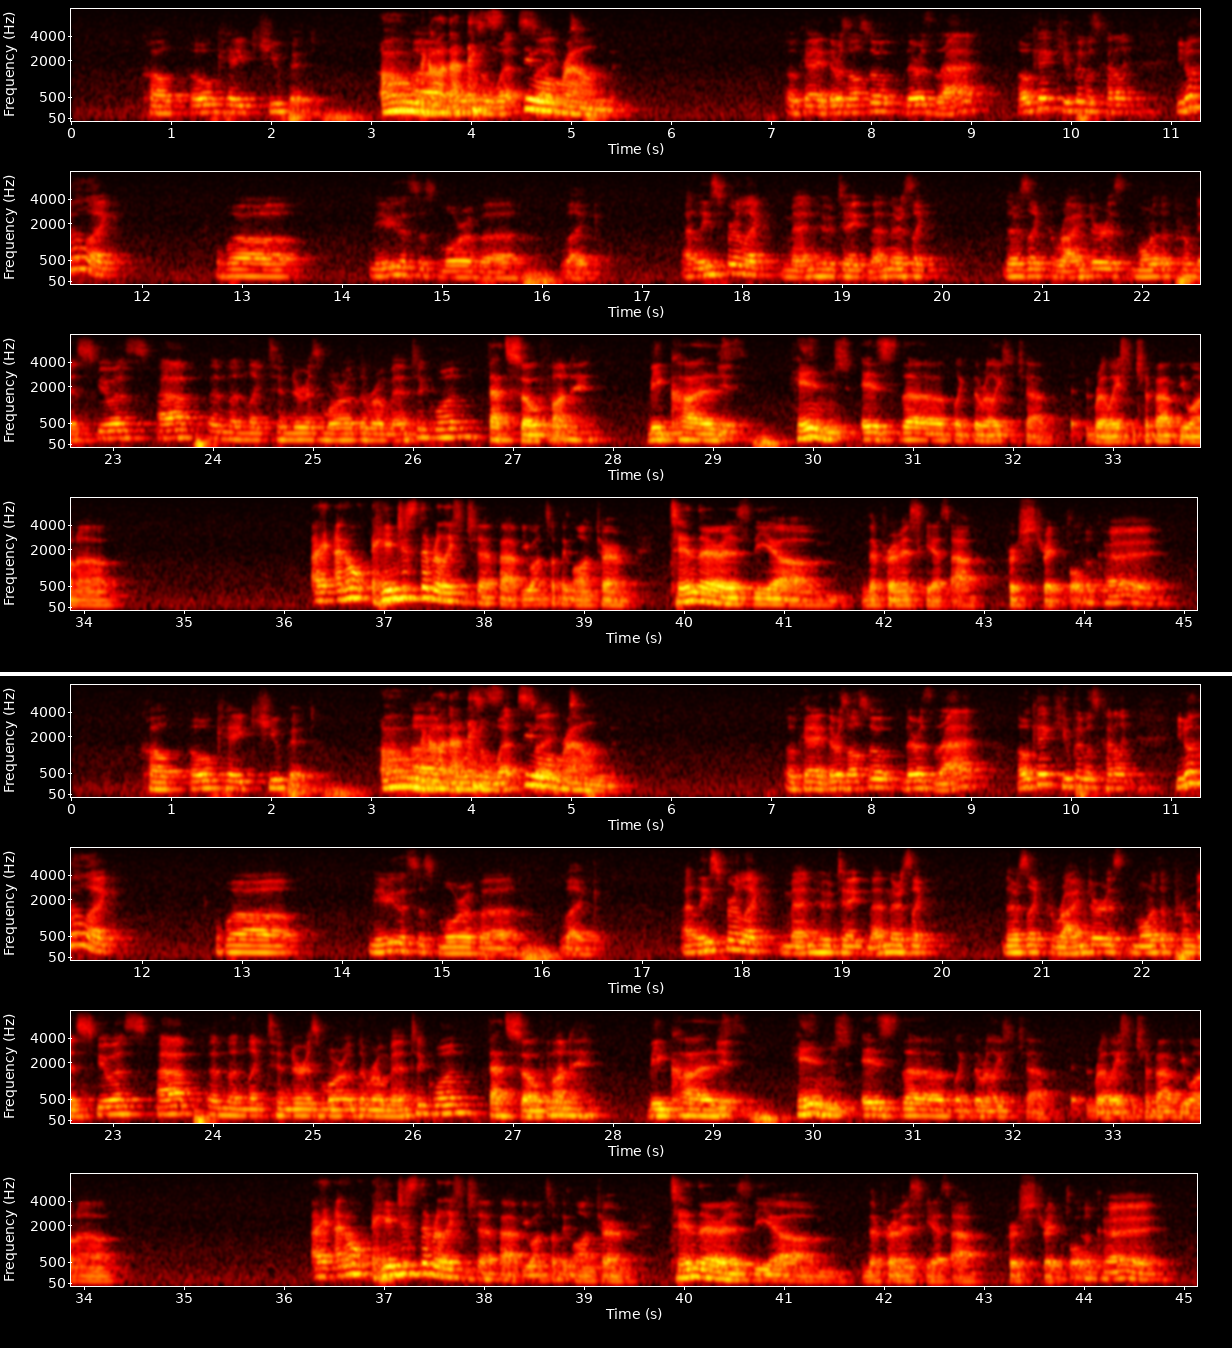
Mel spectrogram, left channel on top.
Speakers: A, on the right (about 70°); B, on the left (about 25°).
A: called OKCupid,
B: Oh
A: um,
B: my God,
A: and
B: that
A: it
B: Um,
A: was
B: thing's
A: a website.
B: still around.
A: Okay, there was also there was that. OKCupid was kind of like, you know how like, well, maybe this is more of a like, at least for like men who date men. There's like there's like Grindr is more the promiscuous app, and then like Tinder is more the romantic one,
B: That's so funny
A: and then
B: because
A: yeah,
B: Hinge
A: mm-hmm.
B: is the like the relationship relationship app you want to. I, I don't Hinge is the relationship app. You want something long term. Tinder is the um the promiscuous app for straight folk.
A: okay.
